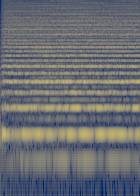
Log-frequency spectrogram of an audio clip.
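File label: Chinese orchestra, Filter; Optical Media International; Sonic Images Library; Chino Filter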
